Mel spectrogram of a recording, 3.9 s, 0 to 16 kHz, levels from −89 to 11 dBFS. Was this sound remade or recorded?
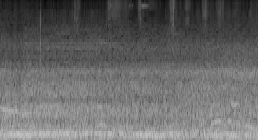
recorded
